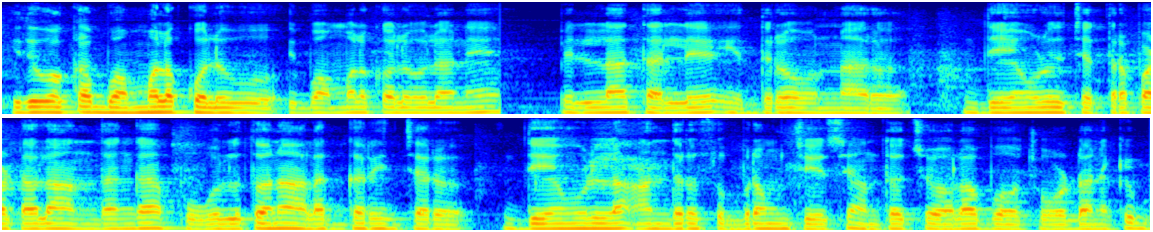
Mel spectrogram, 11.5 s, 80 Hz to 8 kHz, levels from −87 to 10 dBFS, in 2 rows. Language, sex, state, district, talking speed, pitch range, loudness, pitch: Telugu, male, Andhra Pradesh, Srikakulam, 130 wpm, 125-135 Hz, -19 LUFS, 130 Hz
